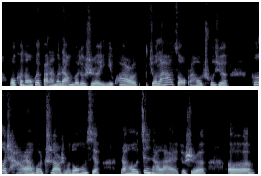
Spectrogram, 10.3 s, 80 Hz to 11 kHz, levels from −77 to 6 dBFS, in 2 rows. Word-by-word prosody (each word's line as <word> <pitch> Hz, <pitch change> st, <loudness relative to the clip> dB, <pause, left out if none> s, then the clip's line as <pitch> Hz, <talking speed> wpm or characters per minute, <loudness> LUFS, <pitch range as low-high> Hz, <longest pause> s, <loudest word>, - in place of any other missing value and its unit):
我 255 Hz, -, +6 dB
可 255 Hz, -1 st, +2 dB
能 205 Hz, +2 st, +1 dB
会 275 Hz, +2 st, +3 dB
把 205 Hz, -9 st, -1 dB
她 200 Hz, +5 st, -3 dB
们 240 Hz, 0 st, +2 dB
两 235 Hz, +3 st, +1 dB
个 180 Hz, -7 st, +1 dB
就 210 Hz, -, 0 dB
是 210 Hz, -3 st, 0 dB
一 195 Hz, -, -3 dB
块 270 Hz, +6 st, -4 dB
儿 215 Hz, -7 st, +2 dB, 0.2 s
就 230 Hz, -1 st, +1 dB
拉 270 Hz, +6 st, -1 dB
走， 280 Hz, -, -1 dB
然 -, -, -7 dB
后 200 Hz, +1 st, -2 dB
出 250 Hz, +5 st, -5 dB
去 250 Hz, -1 st, 0 dB, 0.6 s
喝 290 Hz, -, -3 dB
个 290 Hz, -3 st, +4 dB
茶 160 Hz, -, -3 dB
呀， 205 Hz, +3 st, +3 dB
或 250 Hz, +2 st, -1 dB
者 240 Hz, -, 0 dB
吃 -, -, -4 dB
点 260 Hz, -3 st, +5 dB
儿 170 Hz, -, +1 dB
什 180 Hz, -, -6 dB
么 -, -, -6 dB
东 195 Hz, +6 st, +1 dB
西， 265 Hz, -, +1 dB, 0.4 s
然 -, -, -1 dB
后 230 Hz, +2 st, +2 dB
静 260 Hz, +3 st, +4 dB
下 220 Hz, -8 st, -1 dB
来 165 Hz, -1 st, -2 dB
就 180 Hz, -1 st, -7 dB
是 185 Hz, -3 st, +3 dB, 0.5 s
呃， 170 Hz, +1 st, +4 dB
225 Hz, 245 characters per minute, -22 LUFS, 190-255 Hz, 0.6 s, 我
